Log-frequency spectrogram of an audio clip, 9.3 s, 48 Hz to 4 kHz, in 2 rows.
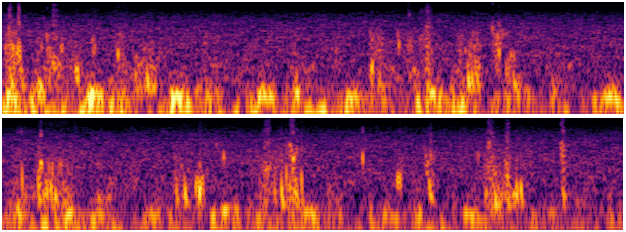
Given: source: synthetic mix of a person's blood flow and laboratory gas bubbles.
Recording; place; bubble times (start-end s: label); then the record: Doppler ultrasound of blood flow; precordium
0.00-0.20 s: bubbles
0.26-0.61 s: bubbles
0.67-0.73 s: bubbles
0.83-1.17 s: bubbles
2.74-2.88 s: bubbles
2.94-3.24 s: bubbles
3.44-3.63 s: bubbles
3.66-3.90 s: bubbles
4.74-5.23 s: bubbles
5.94-6.21 s: bubbles
6.24-6.37 s: bubbles
6.56-6.96 s: bubbles
7.33-7.41 s: bubbles
7.60-7.70 s: bubbles
7.82-7.95 s: bubbles
8.21-8.63 s: bubbles
8.84-8.92 s: bubbles
From the record:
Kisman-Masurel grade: 233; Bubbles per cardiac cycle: several, 3 to 8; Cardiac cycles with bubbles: 50 to 99%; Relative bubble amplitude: loud (0.450 to 0.775); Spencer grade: 3 (all of the cardiac periods contain showers or single bubble signals, but not dominating or overriding the cardiac motion signals); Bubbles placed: anywhere in the cardiac cycle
